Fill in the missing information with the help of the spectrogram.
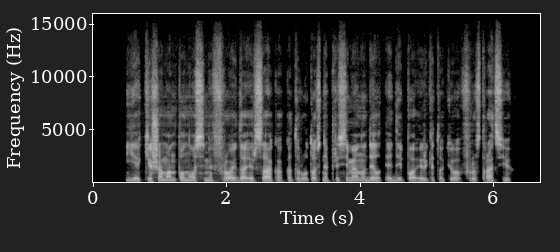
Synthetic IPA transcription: jiɛkʲɪʃɐmɐnpoːnuɔsʲɪmʲɪfɾɔːɪd̪oʔɪɾsɑːkoːkɐt̪ɾuːt̪oːsnʲɛpʲɾʲɪsʲɪmʲɛnʊd̪ʲeːlˠɛd̪ʲɪpoːʔɪɾkʲɪt̪oːkʲuːfɾʊst̪ɾʔɑːt̪sʲɪjuː

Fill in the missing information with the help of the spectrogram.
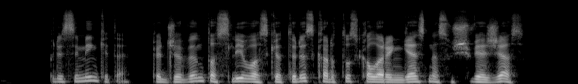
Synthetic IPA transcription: pʲɾʲɪsʲɪmʲɪŋʲkʲɪt̪ʲɛ̰ | kɐt̪̚d͡ʒʲɛʋʲɪnt̪oːsʲlʲiːʋoːskʲɛt̪ʊɾʲɪskɐɾt̪ʊskɐlˠoːɾʲɪŋʲɡʲæsʲnʲeːsʊʃʃʲʋʲiɛʒʲɛs

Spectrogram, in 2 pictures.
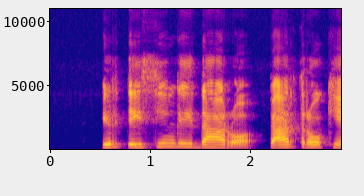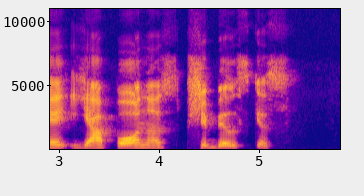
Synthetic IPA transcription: ɪɾt̪ʲɛɪsʲɪŋɡɐɪd̪ɑːɾoːpʲɛɾt̪ɾɐʊkʲeːjæpoːnɐspʲʃʲɪbʲɪlˠʲsʲkʲɪs

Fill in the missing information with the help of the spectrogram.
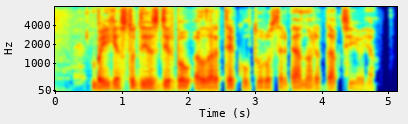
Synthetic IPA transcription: bɐɪɡʲɛst̪ʊd̪ʲɪjɛs̬d̪ʲɪɾbɐʊʔɛlˠɐɾʲt̪ʲeːkʊlˠt̪uːɾoːsɪɾʲbʲæːnoːɾʲɛ̰d̪ɑ̰ːk̚t̪sʲɪ̰jo̰ːjɛ

